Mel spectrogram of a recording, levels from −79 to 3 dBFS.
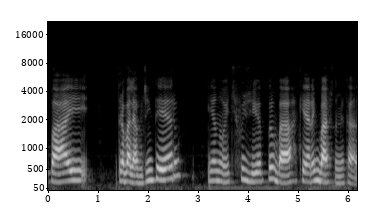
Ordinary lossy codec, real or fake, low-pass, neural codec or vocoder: none; real; none; none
